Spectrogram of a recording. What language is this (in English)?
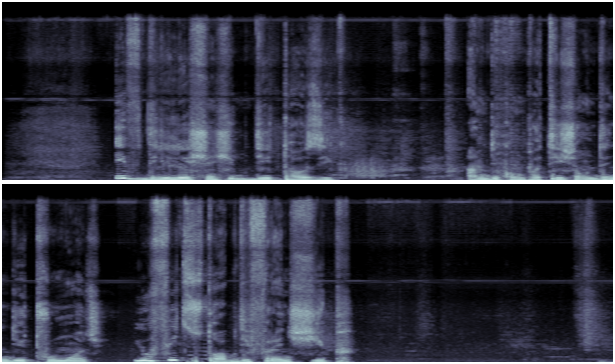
Nigerian Pidgin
